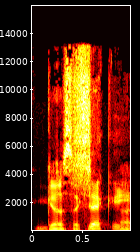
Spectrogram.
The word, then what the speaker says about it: Gesicki: Gesicki. Okay. Right. So you pronunciate it G-U-H hyphen. – Sick. – Sick hyphen E. – Got it. – So Gesicki. Next guy, Mark Andrews out of Oklahoma, 6'5", 256, runs a 4.58, had 112 career receptions for 1,765 yards and 22 touchdowns.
